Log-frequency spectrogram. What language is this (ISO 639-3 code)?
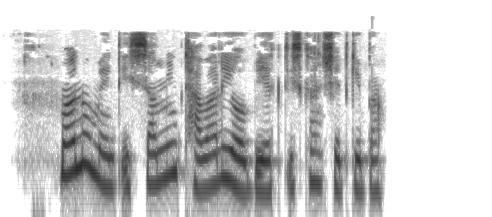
kat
